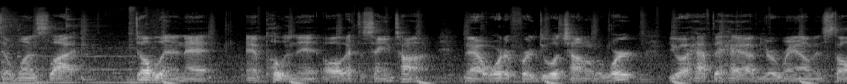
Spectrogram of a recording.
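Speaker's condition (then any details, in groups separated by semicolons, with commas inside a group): No condition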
